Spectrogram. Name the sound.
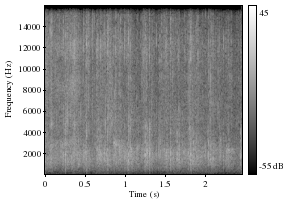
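audience applauding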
